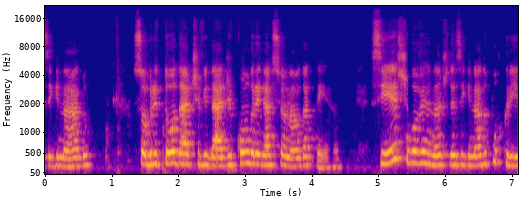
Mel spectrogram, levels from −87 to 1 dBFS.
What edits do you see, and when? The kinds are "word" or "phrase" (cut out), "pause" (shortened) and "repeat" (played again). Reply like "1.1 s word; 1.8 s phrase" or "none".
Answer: 5.4 s word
